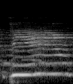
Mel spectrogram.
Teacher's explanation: জিমের মাখরাজ জিহবার মাঝখান তার বরাবর উপরে লাগিয়ে জিম সহি হয়ে আসবে।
